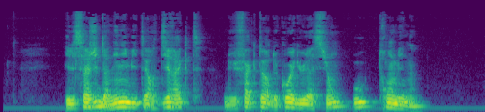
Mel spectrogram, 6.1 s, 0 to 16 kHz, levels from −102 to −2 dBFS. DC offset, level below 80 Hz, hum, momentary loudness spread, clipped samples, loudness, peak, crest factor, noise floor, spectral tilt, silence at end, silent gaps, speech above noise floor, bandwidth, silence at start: under 0.1%; -48 dBFS; none; 14 LU; under 0.1%; -19 LUFS; -4 dBFS; 16 dB; -60 dBFS; -7.5 dB/octave; 0.75 s; none; 42 dB; 10.5 kHz; 0.8 s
